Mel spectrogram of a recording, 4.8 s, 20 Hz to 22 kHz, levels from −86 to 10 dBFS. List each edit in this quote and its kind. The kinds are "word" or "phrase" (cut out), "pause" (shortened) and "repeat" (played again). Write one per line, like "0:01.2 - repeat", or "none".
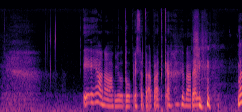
0:02.3 - phrase
0:03.8 - word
